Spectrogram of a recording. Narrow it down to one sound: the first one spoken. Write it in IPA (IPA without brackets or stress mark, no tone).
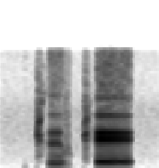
ʈʰ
